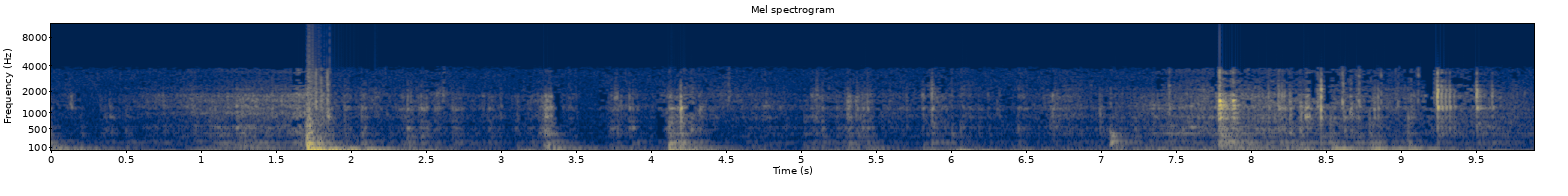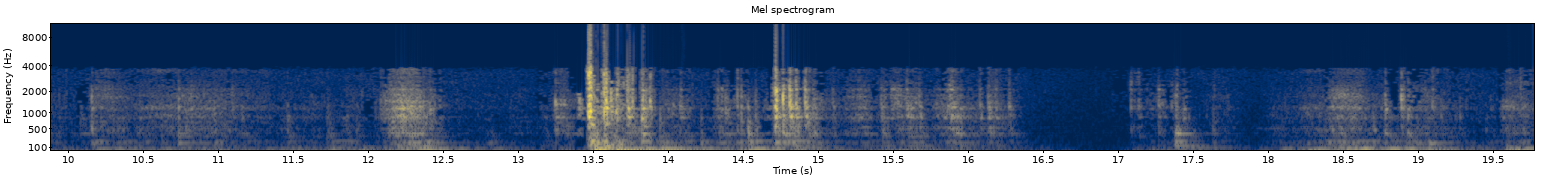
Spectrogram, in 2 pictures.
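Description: Paddling a Hornbeck New Trick solo canoe: uneven water swishes from the paddle strokes, with a few sharp knocks, the loudest about two seconds in and near the middle.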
